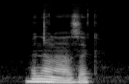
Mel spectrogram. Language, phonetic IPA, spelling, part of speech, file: Polish, [ˌvɨ̃naˈlazɛk], wynalazek, noun, LL-Q809 (pol)-wynalazek.wav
